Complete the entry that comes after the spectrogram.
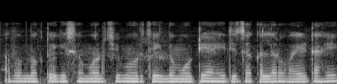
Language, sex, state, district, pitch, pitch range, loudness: Marathi, male, Maharashtra, Aurangabad, 135 Hz, 130-135 Hz, -16 LUFS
